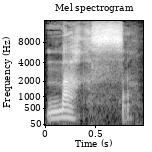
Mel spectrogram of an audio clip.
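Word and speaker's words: mars: it's an exception because normally final s is not pronounced in French okay we got some exceptions and this one is one of them so Mar pronounce the final s mar mar okay then ail ail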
